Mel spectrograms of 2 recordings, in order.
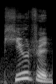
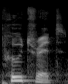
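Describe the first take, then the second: First: The first syllable sounds like 'pew'. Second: The first syllable sounds like 'poo'. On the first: The speaker calls it right. "but like pew" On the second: The speaker calls it wrong. "Not like poo"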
